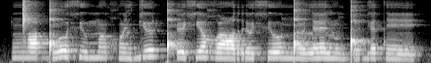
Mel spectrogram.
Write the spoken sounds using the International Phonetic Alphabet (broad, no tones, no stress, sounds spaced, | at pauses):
ŋ͡ǁ ɑ ɡ͡ǃ o xʲ u m õ χʷ ẽ l ɡʲ ɵ ǃʼ ø xʲ ə ʁʷ ɑ r ɵ xʲ o ŋ͡ǃ ɵ l ɛ l ũ ɡ͡ǃ ɛ ɡ ɛ t ẽ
